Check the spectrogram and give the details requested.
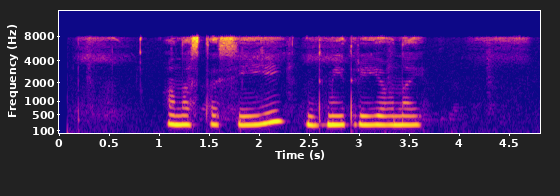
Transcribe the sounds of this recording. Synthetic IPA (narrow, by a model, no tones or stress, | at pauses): ɐnɐst̪ɐsʲijijd̪mʲit̪ɾʲijɛvnaj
